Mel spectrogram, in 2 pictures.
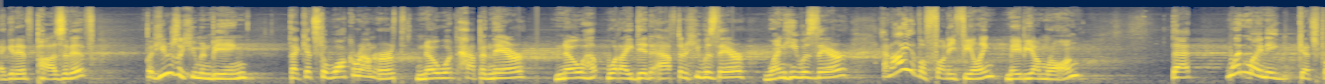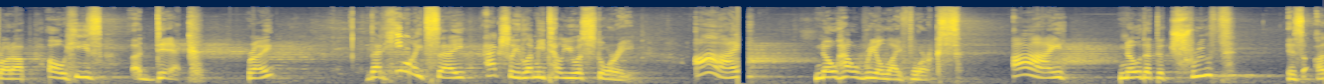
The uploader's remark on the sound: from the LinkedIn Talent Connect Keynote I gave in Dallas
